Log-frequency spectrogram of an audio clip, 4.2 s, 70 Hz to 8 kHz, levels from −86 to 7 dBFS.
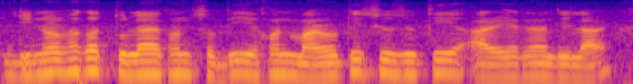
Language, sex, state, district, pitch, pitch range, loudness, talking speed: Assamese, male, Assam, Sonitpur, 125 Hz, 115-135 Hz, -17 LUFS, 170 wpm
